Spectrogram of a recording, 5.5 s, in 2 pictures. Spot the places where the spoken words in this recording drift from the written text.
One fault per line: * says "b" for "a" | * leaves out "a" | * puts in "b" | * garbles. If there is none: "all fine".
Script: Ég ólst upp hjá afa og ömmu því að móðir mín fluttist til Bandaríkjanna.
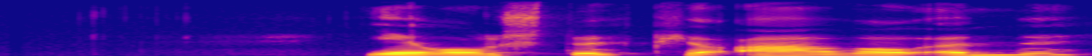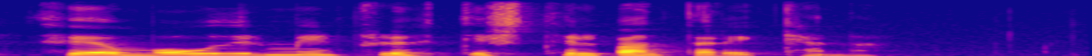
all fine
